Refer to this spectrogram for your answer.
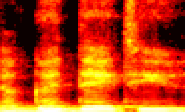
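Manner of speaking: ordinary talk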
